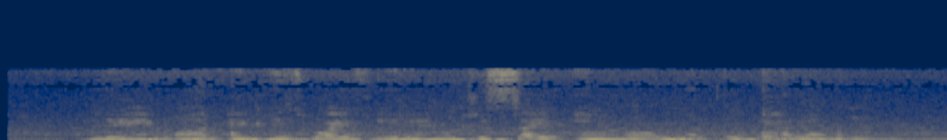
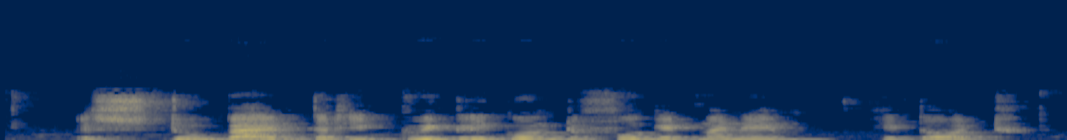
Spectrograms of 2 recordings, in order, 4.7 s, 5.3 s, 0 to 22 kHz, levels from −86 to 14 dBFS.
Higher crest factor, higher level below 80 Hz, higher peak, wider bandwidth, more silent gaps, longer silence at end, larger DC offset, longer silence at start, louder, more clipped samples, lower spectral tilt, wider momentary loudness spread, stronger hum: second, 14 dB vs 22 dB; about the same, -58 dBFS vs -60 dBFS; second, -14 dBFS vs -2 dBFS; first, 11.5 kHz vs 8 kHz; neither; second, 0 s vs 0.25 s; neither; second, 0.05 s vs 0.4 s; second, -29 LUFS vs -22 LUFS; neither; about the same, -5.5 dB/octave vs -4.5 dB/octave; second, 6 LU vs 17 LU; neither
